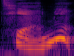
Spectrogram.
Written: qian2mian4

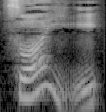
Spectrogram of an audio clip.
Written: suo3yi3

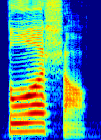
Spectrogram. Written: duo1shao

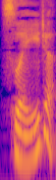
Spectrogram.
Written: sui2zhe

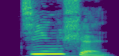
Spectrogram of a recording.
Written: jing1shen

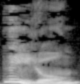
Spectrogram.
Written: nei4rong2

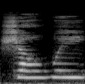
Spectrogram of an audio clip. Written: shao1wei1

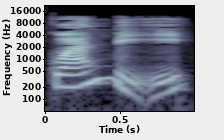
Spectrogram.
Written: guan3li3

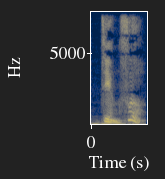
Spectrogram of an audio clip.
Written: jing3se4

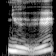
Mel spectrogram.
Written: nv3

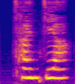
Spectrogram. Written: can1jia1

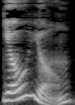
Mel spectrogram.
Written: you2yong3

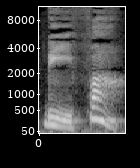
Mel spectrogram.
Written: li3fa4

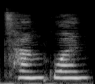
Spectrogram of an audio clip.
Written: can1guan1

